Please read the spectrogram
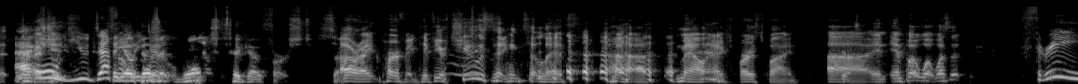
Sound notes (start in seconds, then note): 4.3 laughing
